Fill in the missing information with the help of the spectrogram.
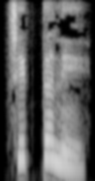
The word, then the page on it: ಛಟ್ಟನೆ: Kannada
